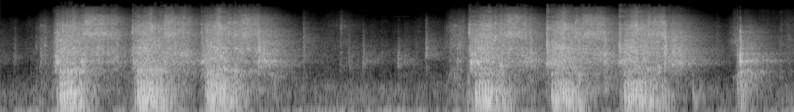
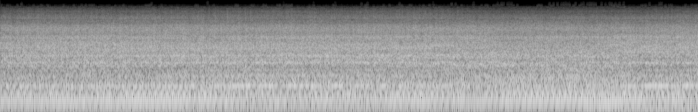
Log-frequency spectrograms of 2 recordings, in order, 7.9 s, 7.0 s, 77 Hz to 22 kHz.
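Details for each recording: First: Poulan Pro P3416 34cc 16-inch chainsaw, found abandoned, new spark plug and carb cleaner sprayed in, choked: repeated rasping rope pulls about one a second with no firing; cranking, no start, spark later confirmed present. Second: Poulan Pro P3416 34cc 16-inch chainsaw, abandoned, revived with new Champion plug and idle screw adjustment; plug gap likely too closed: even, steady buzzing two-stroke note, no misses or surging; running cleanly.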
